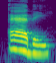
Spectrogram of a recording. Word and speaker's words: Addie: Phonetically, my name is pronounced Addie and rhymes with the word baddie.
